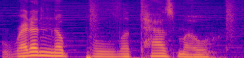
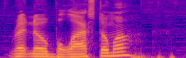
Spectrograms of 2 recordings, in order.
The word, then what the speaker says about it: retinoblastoma: And then there's retinoplatasmo.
